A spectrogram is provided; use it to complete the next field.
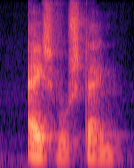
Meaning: ice desert (region with a surface of ice and little precipitation, like a polar desert)
- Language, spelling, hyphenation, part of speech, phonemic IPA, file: Dutch, ijswoestijn, ijs‧woes‧tijn, noun, /ˈɛi̯s.ʋusˌtɛi̯n/, Nl-ijswoestijn.ogg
